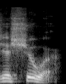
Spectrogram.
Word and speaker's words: Yeshua: it isn't because they cannot pronounce the correct word the correct word in the Hebrew is Yeshua as simple as that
